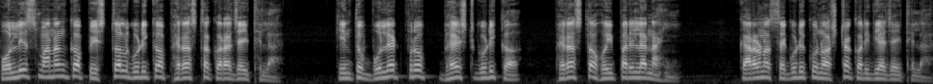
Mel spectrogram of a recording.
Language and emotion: Odia, neutral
